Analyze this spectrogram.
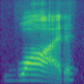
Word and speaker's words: wad: So this word sounds a little funny, and you would think it's pronounced wad, but it's not. It's wad.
